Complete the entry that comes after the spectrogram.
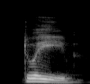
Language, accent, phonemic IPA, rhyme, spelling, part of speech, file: English, Australia, /dwiːb/, -iːb, dweeb, noun, En-au-dweeb.ogg
- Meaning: A boring, studious, or socially inept person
